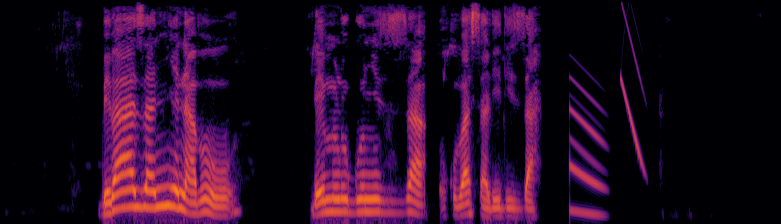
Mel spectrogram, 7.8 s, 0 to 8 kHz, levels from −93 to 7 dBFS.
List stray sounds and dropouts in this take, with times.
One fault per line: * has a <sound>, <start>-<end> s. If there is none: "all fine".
* has a chirp, 5.7-6.5 s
